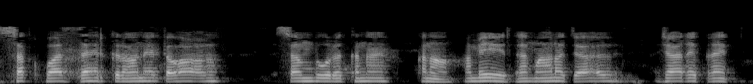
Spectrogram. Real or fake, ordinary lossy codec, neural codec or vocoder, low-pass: fake; MP3, 24 kbps; codec, 16 kHz, 0.8 kbps, ZipCodec; 7.2 kHz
